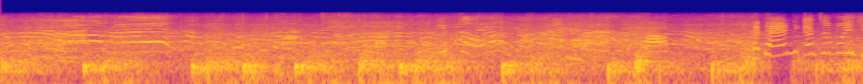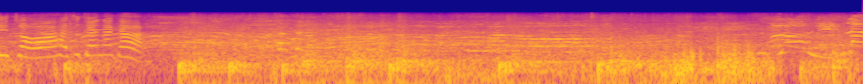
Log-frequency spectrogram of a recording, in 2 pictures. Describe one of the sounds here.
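Young children chatter and shout excitedly close by.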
